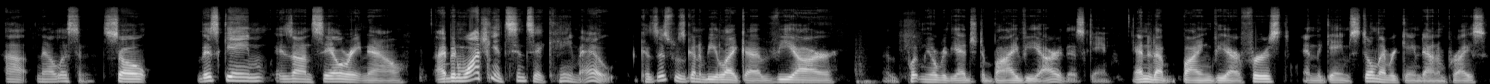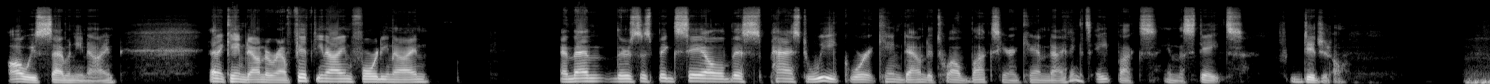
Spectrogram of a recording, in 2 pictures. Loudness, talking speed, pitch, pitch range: -15 LUFS, 185 wpm, 115 Hz, 100-140 Hz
